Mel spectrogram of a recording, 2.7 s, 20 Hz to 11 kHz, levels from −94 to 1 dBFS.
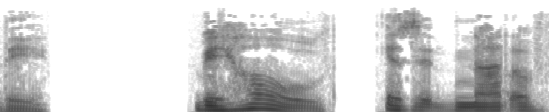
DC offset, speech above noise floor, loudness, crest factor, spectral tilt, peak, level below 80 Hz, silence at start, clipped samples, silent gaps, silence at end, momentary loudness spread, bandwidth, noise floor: under 0.1%; over 64 dB; -27 LUFS; 20 dB; -6.5 dB/octave; -8 dBFS; -46 dBFS; 0 s; under 0.1%; 0.25-0.94 s, 1.68-1.87 s; 0 s; 15 LU; 8 kHz; under -90 dBFS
